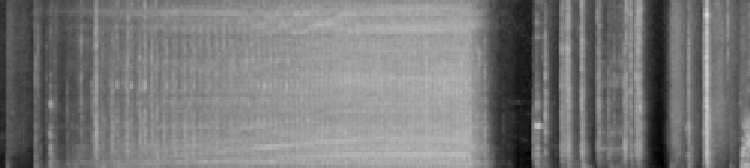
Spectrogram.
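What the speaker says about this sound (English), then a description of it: "Now, I think all of you are okay with sewing long seams like this." Sewing machine stitching a long seam joining fabric strips, a rapid mechanical whir that builds and runs steadily for about six seconds, then stops, followed by short bursts of clicking and handling noises.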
